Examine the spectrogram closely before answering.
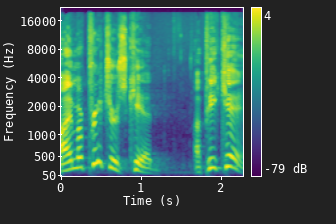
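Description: A man with a Californian accent, very slow pace and lively intonation. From Arizona. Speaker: priest and hospice chaplain. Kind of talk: sermon.

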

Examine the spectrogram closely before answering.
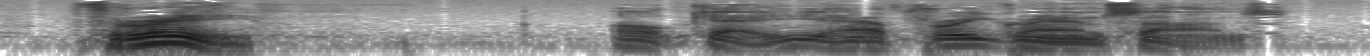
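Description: A man speaks loudly and at a fairly slow pace with vocal fry, an animated tone and very wide pitch swings. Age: 70s. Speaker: pastor. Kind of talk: teaching session.

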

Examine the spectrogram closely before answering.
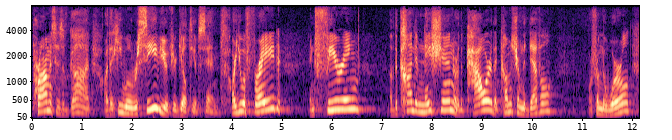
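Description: Over noticeable background noise, a raised, projected voice swings very widely in pitch. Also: man. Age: 40s. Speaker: pastor. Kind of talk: sermon.

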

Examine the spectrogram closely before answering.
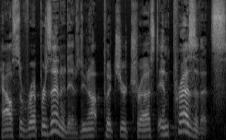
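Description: A man with a Kentucky accent talks at a medium pitch. The recording is very clean, the background silent. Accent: Kentucky Southern US. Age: 50s. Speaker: interim pastor and visiting preacher. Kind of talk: sermon. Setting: church.

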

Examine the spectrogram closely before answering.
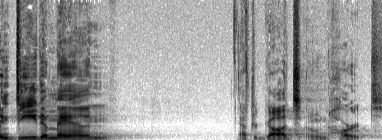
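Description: Medium in pitch, a man speaks at a very slow pace. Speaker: pastor. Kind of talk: sermon. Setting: church.

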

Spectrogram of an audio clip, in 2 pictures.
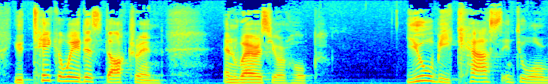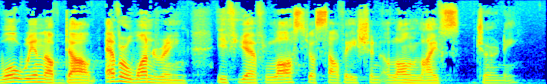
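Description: A man with a Malaysian accent and a medium pitch, on a very clean recording with a silent background. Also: ordinary pitch variation, moderate pace. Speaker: preacher. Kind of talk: sermon.

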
